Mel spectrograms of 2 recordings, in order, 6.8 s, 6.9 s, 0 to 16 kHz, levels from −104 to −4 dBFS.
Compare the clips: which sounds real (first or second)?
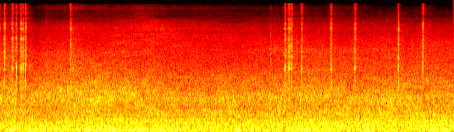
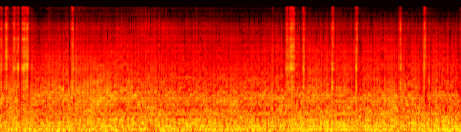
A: first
